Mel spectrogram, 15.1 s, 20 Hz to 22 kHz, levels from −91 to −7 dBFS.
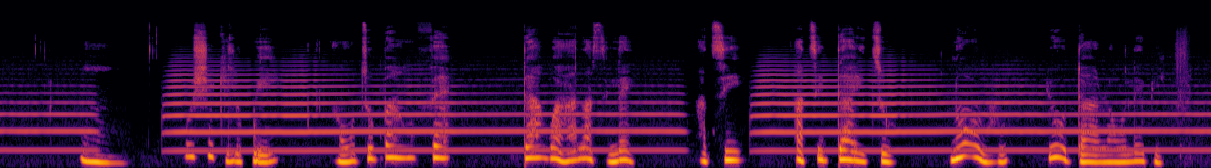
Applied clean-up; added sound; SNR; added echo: none; Trumpet; 12 dB; none.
